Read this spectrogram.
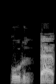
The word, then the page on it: hurtar: espagnol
